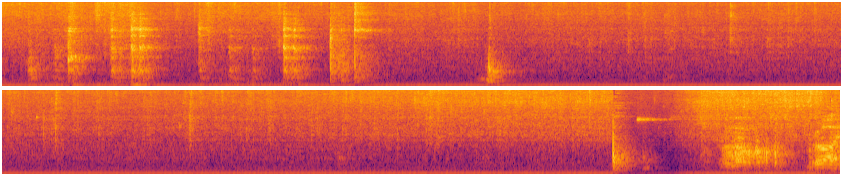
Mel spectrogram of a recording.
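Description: Lamb shanks sear in a hot pan with a loud, continuous sizzle, broken by stirring scrapes and utensil knocks near the start and again near the end, with no talking.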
